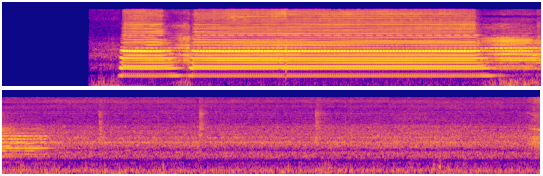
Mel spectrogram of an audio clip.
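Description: Diesel locomotive horn sounding a short toot and then a long blast of about two seconds as the train departs, then fading into the steady low rumble of the locomotive's engine.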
